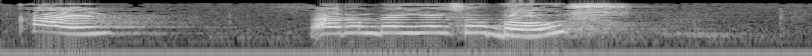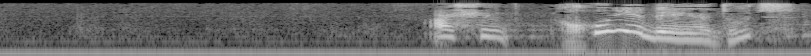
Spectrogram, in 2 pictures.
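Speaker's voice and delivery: gently but firmly warn him; warning God. Acted. God cautioning angry Kaïn, earnest warning.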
